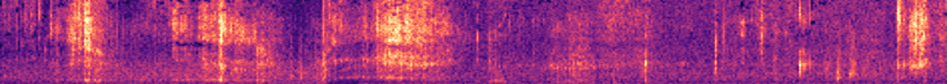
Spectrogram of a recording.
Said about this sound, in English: The smell of the food captures her attention. And before you know it, she's scarfing and wolfing the food down.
